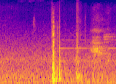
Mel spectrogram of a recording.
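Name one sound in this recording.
Knuckles rap sharply on a car window twice.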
